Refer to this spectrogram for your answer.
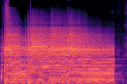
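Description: A heavily fuzzed, overdriven electric guitar, played through a Fuzzy Overdrive sound setting without a preamp, plays a loud, buzzy sustained chord with a few quick changes, then cuts off sharply, leaving a short ringing tail. No voices are heard.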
